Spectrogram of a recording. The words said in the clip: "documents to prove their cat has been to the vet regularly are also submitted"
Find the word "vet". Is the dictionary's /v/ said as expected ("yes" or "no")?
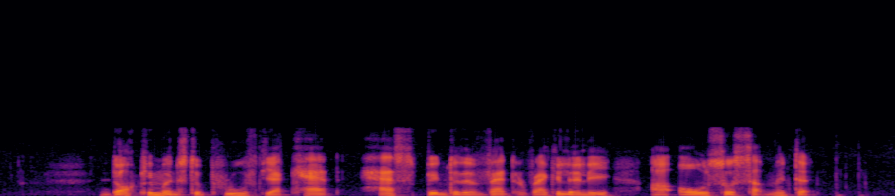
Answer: yes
